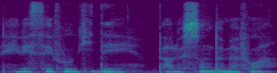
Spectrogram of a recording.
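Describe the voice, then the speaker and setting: A woman guiding a yoga nidra meditation in a breathy, whispery, husky voice, speaking softly and soothingly with long pauses. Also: deep voice, level tone. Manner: soft, soothing, unhurried instruction with long pauses. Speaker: meditation guide.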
